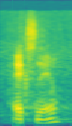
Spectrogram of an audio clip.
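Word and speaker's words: XNU: Anyone know how to pronounce that? XNew, thank you.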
